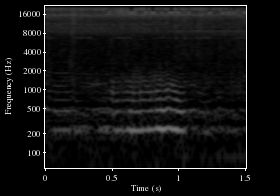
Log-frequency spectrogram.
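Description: Agitated Africanized honeybees make a close, dense buzzing hum that rises briefly in pitch and intensity before settling, alone without voices.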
